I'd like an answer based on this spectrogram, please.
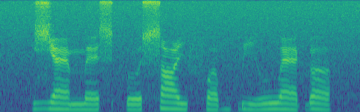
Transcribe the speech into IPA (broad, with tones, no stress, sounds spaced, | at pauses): ʑ æ˥˨ m ɛ˨˩˦ s ʔ ʊ˨˩˦ s ɑ˥˨ i̯ f ʌ˨˩˦ b ɓ i˨˩˦ u̯ w æ˥˨ ɠ ʌ˥˨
